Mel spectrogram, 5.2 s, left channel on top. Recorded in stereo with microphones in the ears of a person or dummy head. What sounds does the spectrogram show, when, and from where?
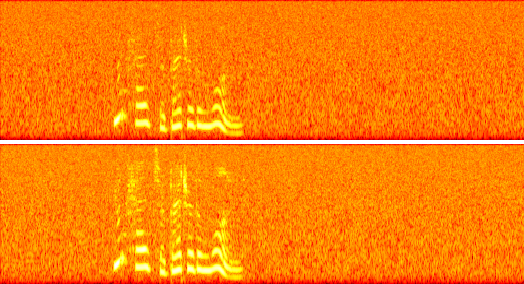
1.1 s a woman speaking: 35° right (ahead or behind)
